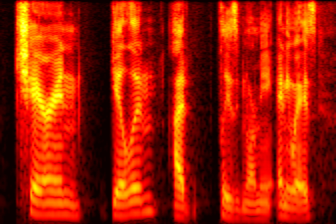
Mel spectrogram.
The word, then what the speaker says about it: Gillan: yeah he's hilarious Karen gyllen in jamanji is just or is it gyllen Gillan it's Gillan did I just say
